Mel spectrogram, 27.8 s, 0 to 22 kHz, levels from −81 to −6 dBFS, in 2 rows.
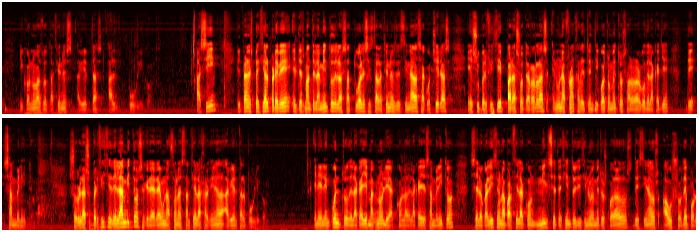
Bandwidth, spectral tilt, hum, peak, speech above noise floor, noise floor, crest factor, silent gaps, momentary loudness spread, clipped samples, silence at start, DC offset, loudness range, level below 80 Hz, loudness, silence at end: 19 kHz; -3 dB/octave; none; -6 dBFS; 26 dB; -58 dBFS; 26 dB; none; 15 LU; under 0.1%; 0.05 s; under 0.1%; 7 LU; -62 dBFS; -31 LUFS; 0 s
